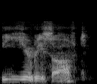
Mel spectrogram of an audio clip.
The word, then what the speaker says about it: Ubisoft: Ooh, we're going to talk about UISoft, right? According to the company, it's pronounced Ubisoft.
